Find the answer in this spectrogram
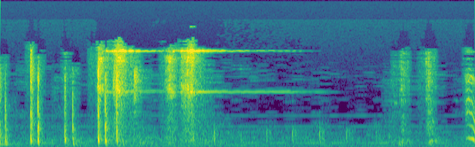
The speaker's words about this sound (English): I thought I'd take a walk to Hyde Park and was leaving my room to go downstairs when the front doorbell rang.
